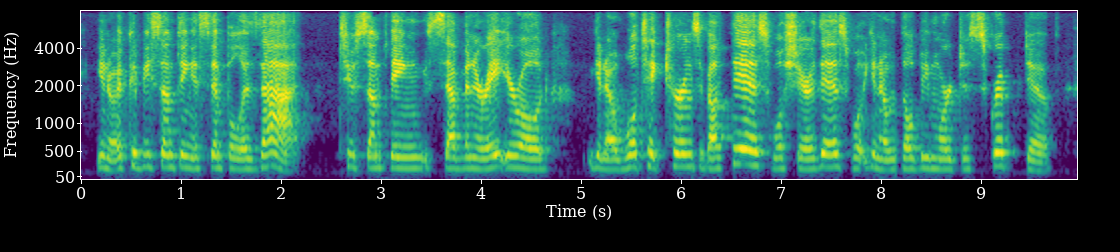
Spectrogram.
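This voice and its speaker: A woman with a plain, everyday voice holds a medium pitch and fairly even intonation while speaking at a moderate pace. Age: 60s. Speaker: early childhood education expert. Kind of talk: talk show discussion. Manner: conversational with many fillers.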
